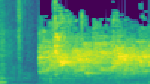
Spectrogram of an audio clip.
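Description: Small birds chirping over a steady hiss, starting abruptly about half a second in.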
